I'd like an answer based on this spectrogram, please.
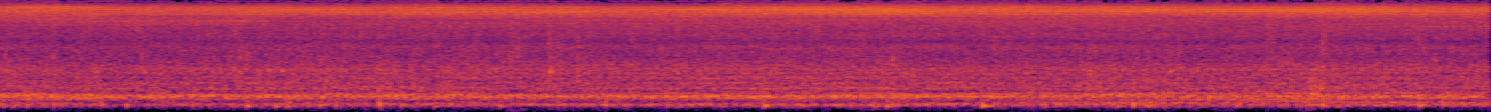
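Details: Japanese honey bees fanning continuously on a hot day; a steady, unbroken low hum with stacked buzzing tones, over a constant high hiss throughout.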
